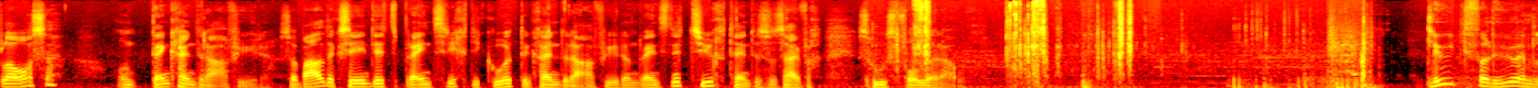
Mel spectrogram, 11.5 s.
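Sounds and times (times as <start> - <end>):
speech: 0.0 - 7.4, 10.7 - 11.5
car engine rumble inside the vehicle on the way to a village: 6.3 - 11.5
soft clicks and bumps inside a car: 6.5 - 10.4.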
